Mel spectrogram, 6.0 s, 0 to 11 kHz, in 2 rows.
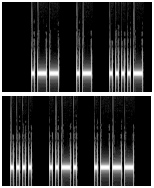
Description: Morse code, heard as a keyed tone, about 20 wpm, spaced as for 14 wpm, 700 Hz. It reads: WA4HFJ
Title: 245 Lesson 39g - Letter z - Call Signs 20wpm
